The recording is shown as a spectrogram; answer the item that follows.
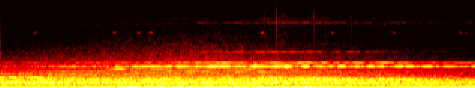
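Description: Eerie ambient sci-fi drone: a steady low rumble with a few faint, sustained high tones.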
